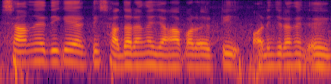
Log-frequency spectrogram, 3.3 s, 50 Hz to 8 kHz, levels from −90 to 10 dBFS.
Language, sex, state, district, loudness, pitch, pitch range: Bengali, male, West Bengal, Jhargram, -20 LUFS, 155 Hz, 150-180 Hz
